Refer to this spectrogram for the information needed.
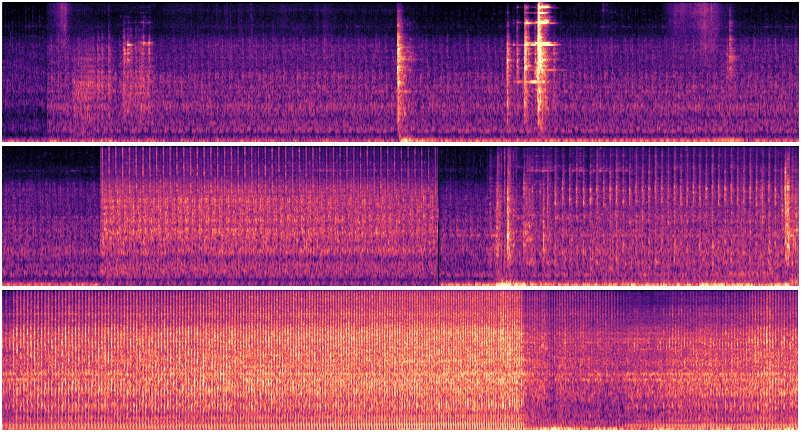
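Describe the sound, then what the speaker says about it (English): A tractor hauling a trailer loaded with Conference and Comice pears runs with a steady engine drone that shifts and grows louder partway through as it labors, accompanied by occasional clunks and rattles and no talking. "That's why we use this trailer with this tractor,"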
